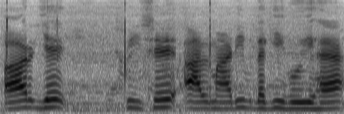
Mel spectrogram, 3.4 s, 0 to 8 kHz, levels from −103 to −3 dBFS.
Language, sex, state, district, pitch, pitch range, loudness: Hindi, male, Madhya Pradesh, Katni, 170 Hz, 165-190 Hz, -16 LUFS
